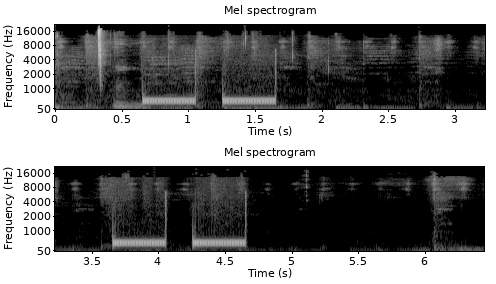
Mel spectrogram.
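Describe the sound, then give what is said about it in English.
A telephone ringing tone on a call placed through a radio show's phone system: two double rings, each made of a pair of steady, mid-pitched buzzing tones, loud and evenly spaced, with a pause and faint low background noise between them. “Stick that in the phone system.”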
